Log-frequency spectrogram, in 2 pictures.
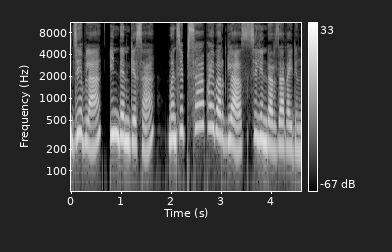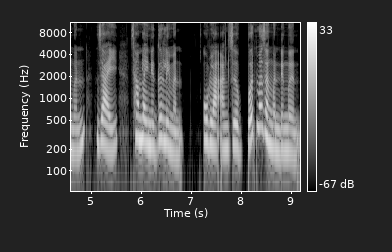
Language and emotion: Bodo, happy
